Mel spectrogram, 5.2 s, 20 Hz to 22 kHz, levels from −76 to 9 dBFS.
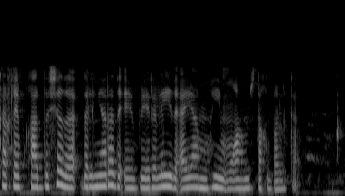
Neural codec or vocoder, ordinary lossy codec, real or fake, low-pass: none; none; real; 5.4 kHz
